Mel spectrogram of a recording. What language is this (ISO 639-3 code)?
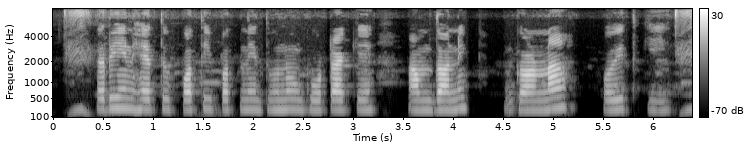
mai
